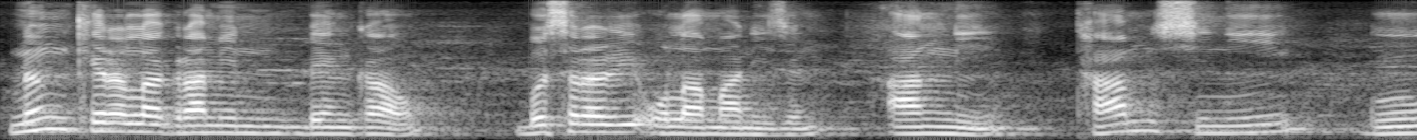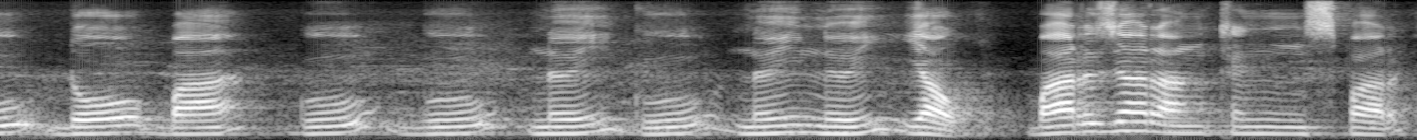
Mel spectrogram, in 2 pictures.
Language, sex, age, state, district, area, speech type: Bodo, male, 45-60, Assam, Chirang, urban, read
